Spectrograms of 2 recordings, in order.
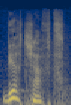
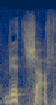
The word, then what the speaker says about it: Wirtschaft: Ok, quindi andiamo a sentire, lo dici, lo pronunci tu il nome del pezzo, perché è un po' più... – Qual è il nome del pezzo? – Wirtschaft. – Wirtschaft. Che vuol dire economia.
